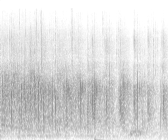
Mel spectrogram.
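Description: An audience at a film festival event claps steadily as a DJ comes on stage, a dense patter of applause from a mid-sized crowd throughout.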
